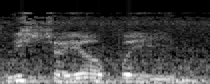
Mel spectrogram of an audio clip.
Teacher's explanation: menyebut huruf ta secara tebal dengan tekanan yang jelas daripada hujung lidah ke gusi atas dalam lafaz lisyayatin. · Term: tafkhim tebal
